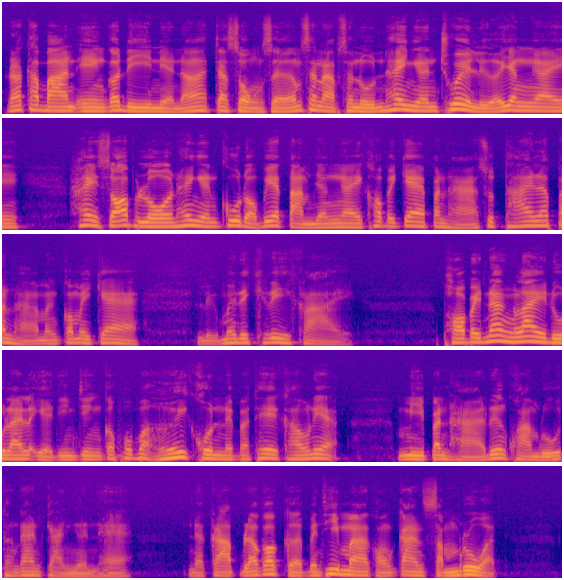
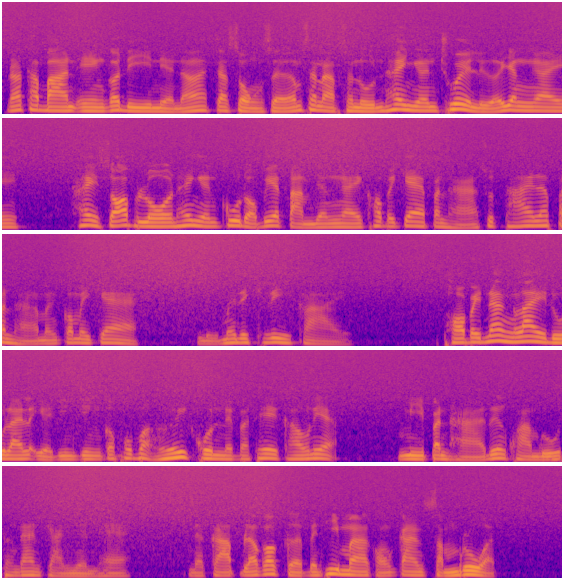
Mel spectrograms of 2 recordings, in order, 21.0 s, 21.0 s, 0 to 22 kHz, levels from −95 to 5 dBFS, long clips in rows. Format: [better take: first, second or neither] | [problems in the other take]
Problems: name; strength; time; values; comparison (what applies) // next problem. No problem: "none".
first | hiss; loud; throughout; 3 dB below the speech; faint in the first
